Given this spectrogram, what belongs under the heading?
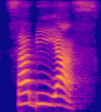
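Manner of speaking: "Sabiás" with a strong final syllable; tônica na última sílaba. Shown as a demonstration. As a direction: land firmly on the end of "Sabiás". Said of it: "É a última sílaba da palavra sabiás". ("Sabiás" com força na última sílaba)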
